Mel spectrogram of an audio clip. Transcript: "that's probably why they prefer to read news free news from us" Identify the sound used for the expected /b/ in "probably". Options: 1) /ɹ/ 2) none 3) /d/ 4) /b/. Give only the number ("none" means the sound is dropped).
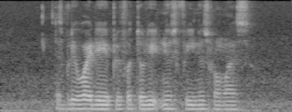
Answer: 2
